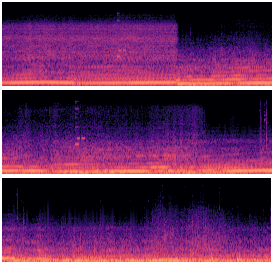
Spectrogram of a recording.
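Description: Audi car engine running at speed, its pitched note gliding up and down, jumping abruptly about two and a half seconds in and again around seven seconds, then giving way near the end to a wavering low hum.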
